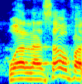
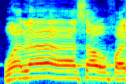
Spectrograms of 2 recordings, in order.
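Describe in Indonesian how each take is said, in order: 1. Vokal pada 'la' dibaca pendek. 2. Vokal pada 'la' dibaca panjang. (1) "lamnya pen" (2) "jangan pernah baca ... Salah"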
